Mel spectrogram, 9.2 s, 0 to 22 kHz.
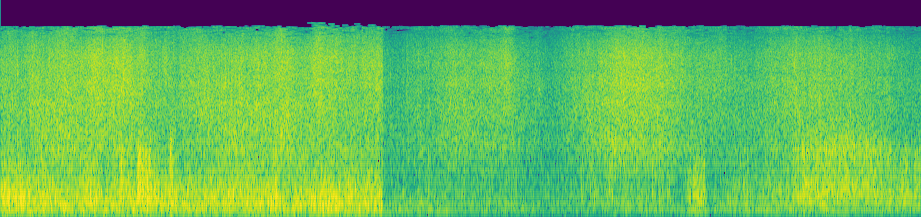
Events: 0.0s-3.8s: wind noise (microphone)
0.0s-9.2s: speedboat
0.0s-9.2s: water
0.2s-1.5s: splash
1.6s-1.7s: generic impact sounds
1.7s-2.8s: splash
4.2s-5.2s: splash
5.6s-6.8s: splash
6.8s-7.1s: wind noise (microphone)
7.6s-8.9s: splash
7.7s-9.2s: wind noise (microphone)

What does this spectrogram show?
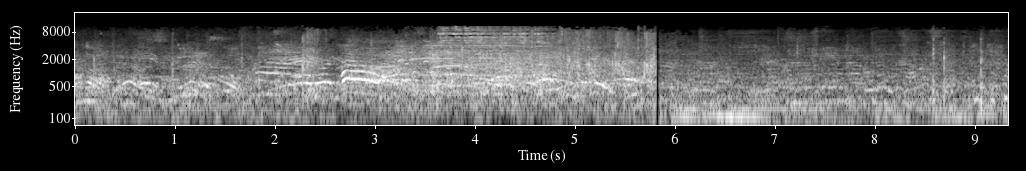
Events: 0.0s-1.6s: man speaking
0.0s-5.8s: speech noise
0.0s-9.3s: cheering
0.1s-0.3s: generic impact sounds
0.5s-1.5s: tweet
0.8s-1.0s: generic impact sounds
1.5s-1.7s: generic impact sounds
3.5s-5.7s: applause
5.8s-9.3s: music
6.8s-9.3s: male singing
8.5s-8.7s: generic impact sounds
9.0s-9.2s: generic impact sounds

